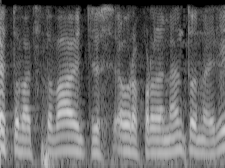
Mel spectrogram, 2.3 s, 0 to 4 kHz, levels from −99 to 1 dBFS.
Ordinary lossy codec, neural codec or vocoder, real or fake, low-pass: AAC, 24 kbps; none; real; 3.6 kHz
